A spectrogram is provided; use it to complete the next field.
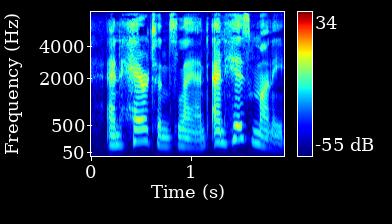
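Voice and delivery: ordinary delivery

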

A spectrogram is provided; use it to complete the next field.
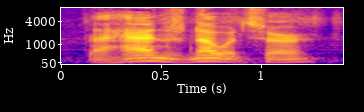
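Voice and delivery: ordinary delivery

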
